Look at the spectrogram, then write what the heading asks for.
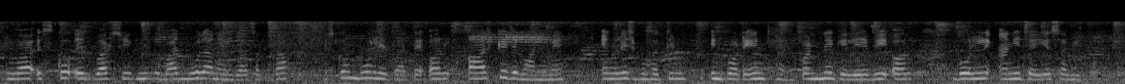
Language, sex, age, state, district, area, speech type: Urdu, female, 18-30, Uttar Pradesh, Gautam Buddha Nagar, urban, spontaneous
